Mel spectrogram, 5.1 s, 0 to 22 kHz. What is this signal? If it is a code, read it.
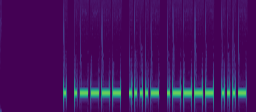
Morse code, heard as a keyed tone, about 23 wpm, 700 Hz. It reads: E141V
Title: Five Challenging Letter-Number Combinations 22wpm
